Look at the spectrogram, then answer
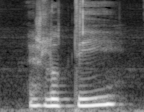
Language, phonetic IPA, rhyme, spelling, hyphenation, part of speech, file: Czech, [ˈʒlutiː], -utiː, žlutý, žlu‧tý, adjective, Cs-žlutý.ogg
- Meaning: yellow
